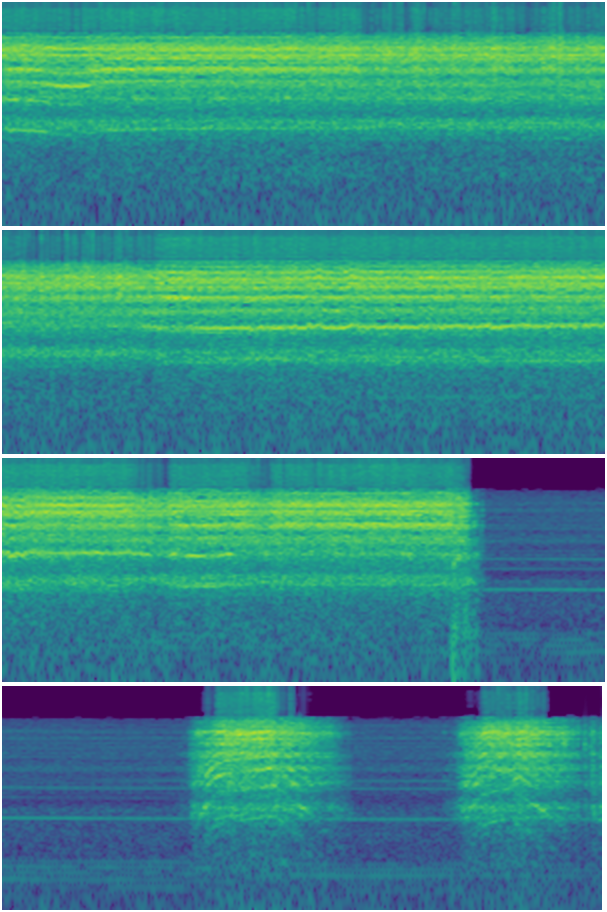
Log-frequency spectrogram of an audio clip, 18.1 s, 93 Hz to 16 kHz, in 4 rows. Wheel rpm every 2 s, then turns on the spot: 230, 230, 230, 210, 210, 230, 100, 50, 40.
none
